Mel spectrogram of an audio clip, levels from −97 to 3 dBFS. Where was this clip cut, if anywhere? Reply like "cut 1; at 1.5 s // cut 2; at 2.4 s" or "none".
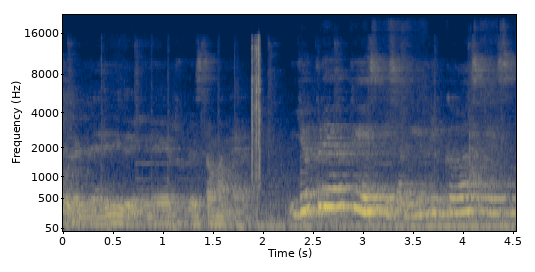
cut 1; at 1.8 s

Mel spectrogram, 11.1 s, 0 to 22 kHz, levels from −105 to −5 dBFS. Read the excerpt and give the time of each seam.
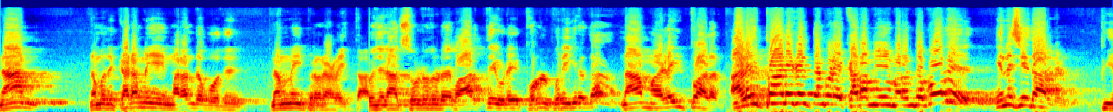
cut 1; at 2.5 s // cut 2; at 3.7 s // cut 3; at 7.2 s

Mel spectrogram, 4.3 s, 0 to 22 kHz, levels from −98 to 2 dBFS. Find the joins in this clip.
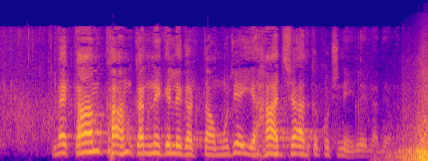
none

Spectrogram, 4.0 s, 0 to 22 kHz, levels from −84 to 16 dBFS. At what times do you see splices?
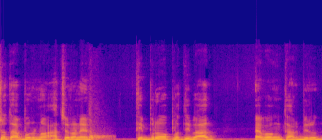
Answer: none

